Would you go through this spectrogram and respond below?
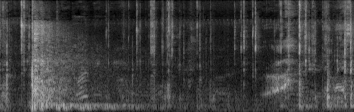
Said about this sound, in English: So we'll shoot their handgun ammunition.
